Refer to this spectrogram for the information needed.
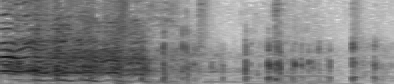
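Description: A horse neighs loudly, a shrill whinny that wavers and falls, followed by a few hollow clip-clop hoofbeats underneath, with no voices.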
